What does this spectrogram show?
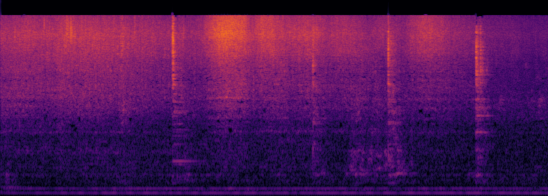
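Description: Onions and a blended green chili and tomato paste sizzling in hot oil in a metal pot while a metal spatula stirs them; the sizzle swells about three seconds in, and the spatula clinks sharply against the pot three times.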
